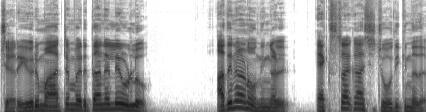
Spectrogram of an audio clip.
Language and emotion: Malayalam, angry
